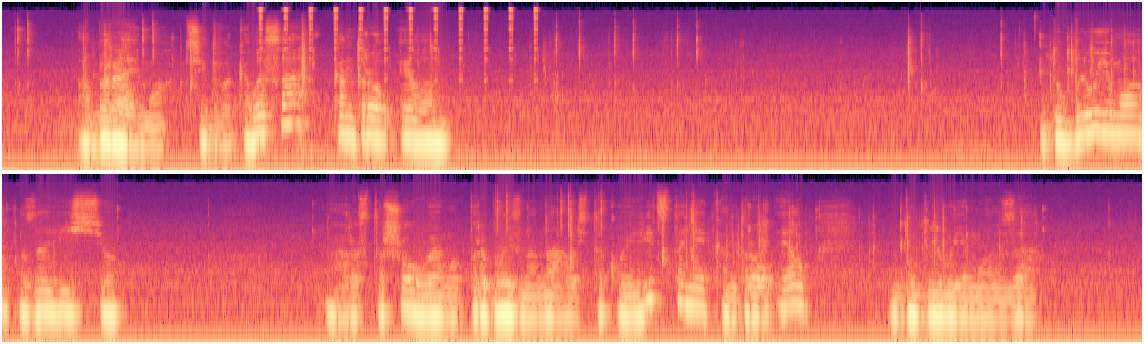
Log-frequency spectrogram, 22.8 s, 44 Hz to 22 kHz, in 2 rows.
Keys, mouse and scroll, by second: 0.4 click, 1.7 ctrl+click, 3.2 ctrl+l, 5.8 alt+middle click, 6.4 alt+middle click, 7.0 alt+middle click, 8.0-9.4 scroll down 3, 9.4-10.9 shift+middle drag, 10.9 shift+d, 17.2 click, 19.2 ctrl+l, 20.7 shift+d.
